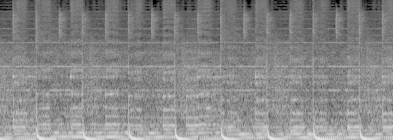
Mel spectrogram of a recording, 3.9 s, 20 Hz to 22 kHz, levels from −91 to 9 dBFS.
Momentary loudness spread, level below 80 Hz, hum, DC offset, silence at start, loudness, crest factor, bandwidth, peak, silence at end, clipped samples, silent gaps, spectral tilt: 1 LU; -12 dBFS; none; under 0.1%; 0 s; -9 LUFS; 8 dB; over 20 kHz; 0 dBFS; 0 s; 0.5%; none; -4.5 dB/octave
